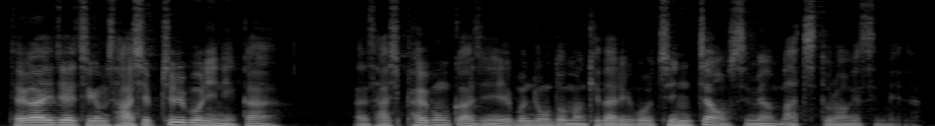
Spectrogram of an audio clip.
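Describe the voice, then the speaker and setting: Guy pastor doing a live stream q&a, earnest, kinda pleading, punches key words up high. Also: fast, darkish tone. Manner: earnest and pleading, stresses words with sudden lifts. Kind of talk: live-streamed teaching with viewer Q&A.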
